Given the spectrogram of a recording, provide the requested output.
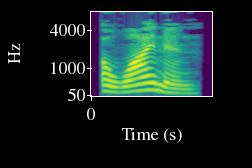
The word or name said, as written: aweinon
